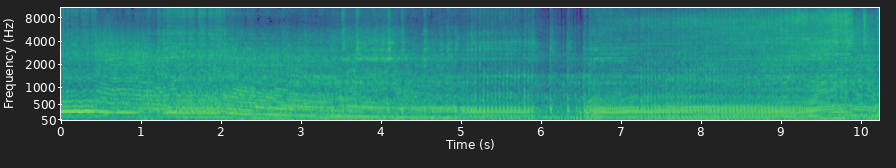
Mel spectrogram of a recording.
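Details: Honda TRX310 big-bore two-stroke quad with a 250R engine, running with no airbox or air filter. Revs climb and fall with a ragged, stumbling crackle as it breaks up at three-quarter throttle. An airbox may help, otherwise it needs rejetting.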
